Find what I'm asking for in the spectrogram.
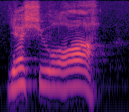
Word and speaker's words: Yeshua: The Hebrew says, it's hard to pronounce, but it if you do it the way I was taught, it's Yeshua. There's a lion at the end.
